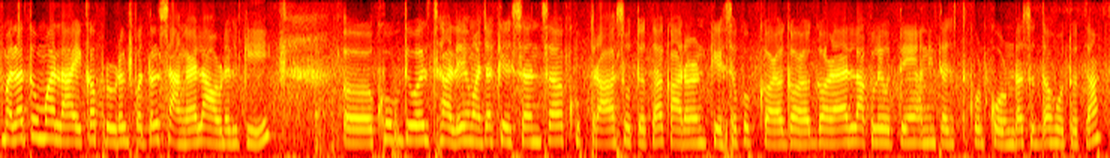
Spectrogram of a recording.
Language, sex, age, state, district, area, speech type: Marathi, female, 18-30, Maharashtra, Thane, urban, spontaneous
